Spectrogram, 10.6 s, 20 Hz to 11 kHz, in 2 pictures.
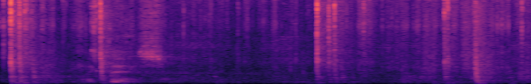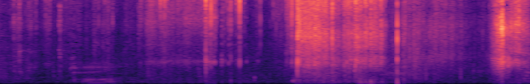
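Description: Handling noise from work gloves gripping a plastic electrical receptacle and its stiff 12 AWG wires: crinkling and rustling with scattered small clicks, and a louder scraping rustle about eight seconds in.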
